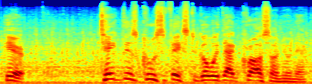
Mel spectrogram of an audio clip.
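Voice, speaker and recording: High-voiced, folksy old bus driver. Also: male voice, animated, fairly quick, noisy background. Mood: helpful, eccentric. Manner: folksy, rambling, colloquial. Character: eccentric, superstitious old male New England bus driver, folksy and warning. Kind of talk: comedic old-time radio play acting.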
